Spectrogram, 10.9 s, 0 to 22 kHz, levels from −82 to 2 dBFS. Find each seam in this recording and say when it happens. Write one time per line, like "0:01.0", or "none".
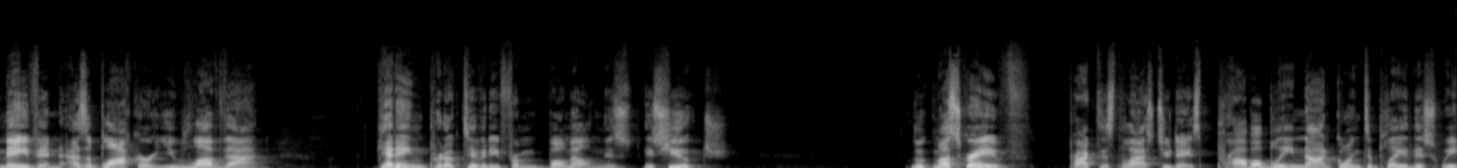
none

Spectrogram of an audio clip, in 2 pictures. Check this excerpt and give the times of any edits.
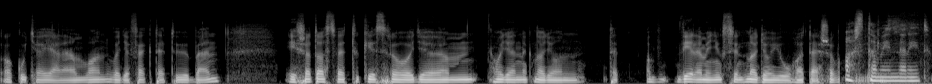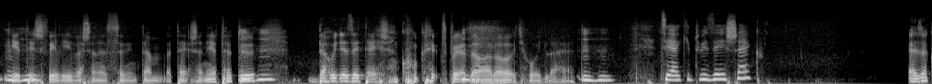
0:08.4

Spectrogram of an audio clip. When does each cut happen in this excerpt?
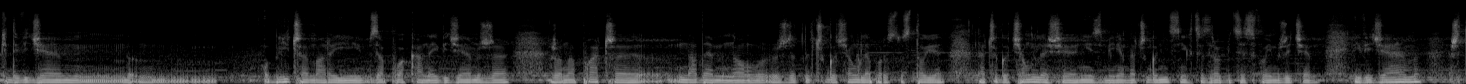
none

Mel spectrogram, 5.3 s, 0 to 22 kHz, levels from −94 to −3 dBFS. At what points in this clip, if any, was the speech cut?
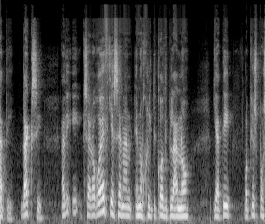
0:01.4
0:04.3

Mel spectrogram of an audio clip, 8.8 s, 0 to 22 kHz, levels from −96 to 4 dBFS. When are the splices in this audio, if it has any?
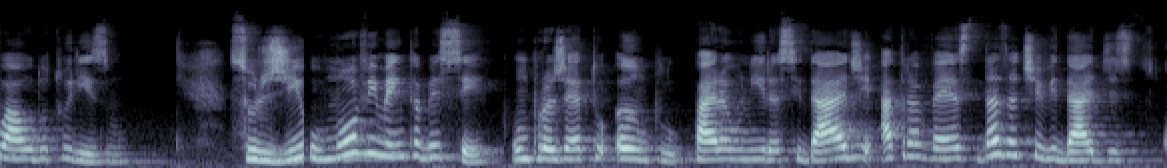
0:02.3
0:03.8

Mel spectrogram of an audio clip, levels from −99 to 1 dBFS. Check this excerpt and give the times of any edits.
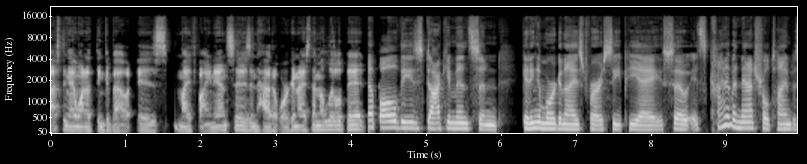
0:04.2

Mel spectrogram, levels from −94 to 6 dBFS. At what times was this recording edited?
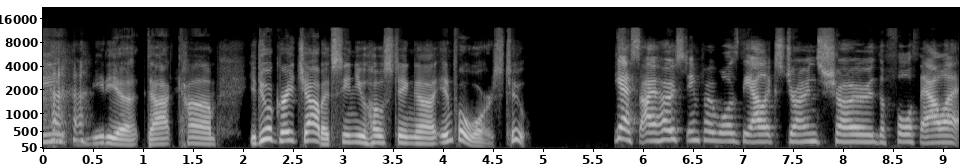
none

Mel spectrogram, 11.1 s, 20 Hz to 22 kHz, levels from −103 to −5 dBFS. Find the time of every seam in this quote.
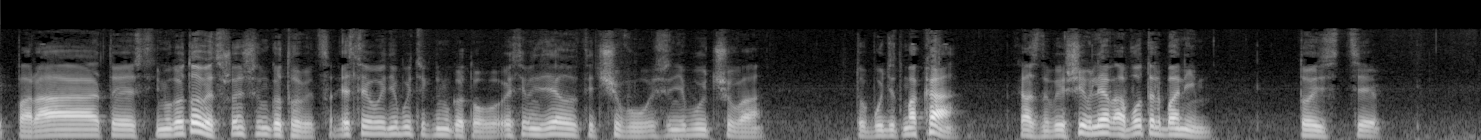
none

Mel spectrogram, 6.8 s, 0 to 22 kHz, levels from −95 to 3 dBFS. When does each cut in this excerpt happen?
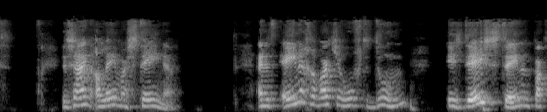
none

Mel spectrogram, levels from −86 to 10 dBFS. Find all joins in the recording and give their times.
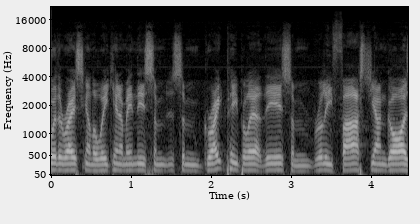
none

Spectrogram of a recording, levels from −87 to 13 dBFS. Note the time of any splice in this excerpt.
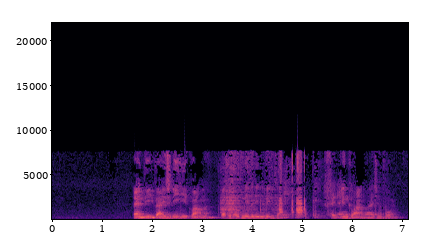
none

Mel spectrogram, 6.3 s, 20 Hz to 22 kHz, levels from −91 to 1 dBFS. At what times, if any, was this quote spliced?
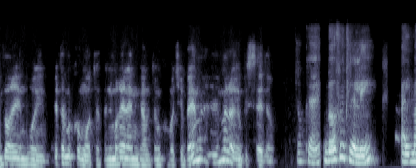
0:04.8

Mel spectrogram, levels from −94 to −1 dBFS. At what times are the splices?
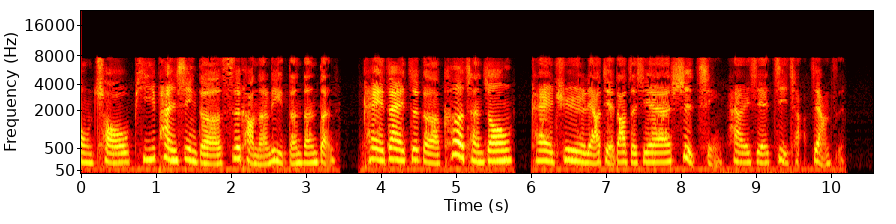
none

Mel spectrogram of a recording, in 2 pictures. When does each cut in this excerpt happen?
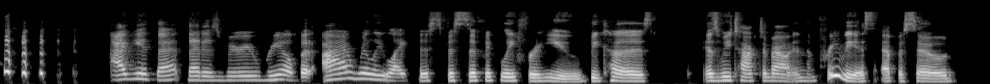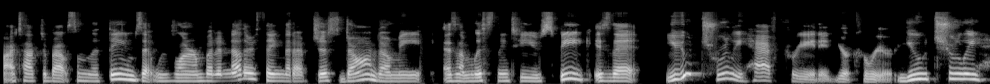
0:09.9

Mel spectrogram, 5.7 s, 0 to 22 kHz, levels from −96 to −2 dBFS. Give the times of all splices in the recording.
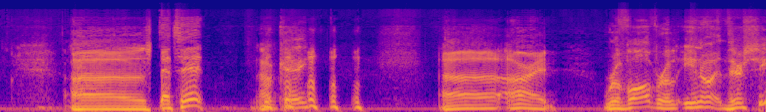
0:01.1

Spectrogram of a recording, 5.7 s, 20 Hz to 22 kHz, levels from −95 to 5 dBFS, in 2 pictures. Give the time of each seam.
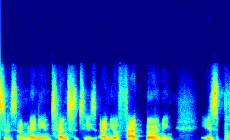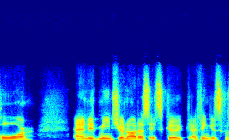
none

